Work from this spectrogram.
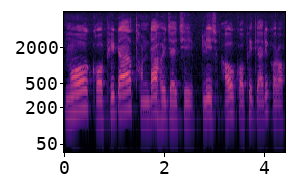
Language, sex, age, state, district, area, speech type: Odia, male, 18-30, Odisha, Subarnapur, rural, read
